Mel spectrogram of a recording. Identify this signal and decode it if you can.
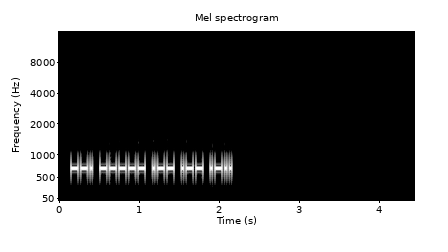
Morse code, heard as a keyed tone, about 40 wpm, 700 Hz. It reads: G0WWL
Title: DXCC-100 Call Signs - 5 Characters - Repeated 3x - 40wpm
